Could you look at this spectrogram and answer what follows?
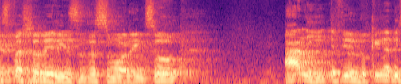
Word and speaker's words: Any: Her name is A-N-Y. Yes. Why? Yes. Why is it spelled like that? Well, it's Spanish. It's Spanish. It's pronounced so Annie.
